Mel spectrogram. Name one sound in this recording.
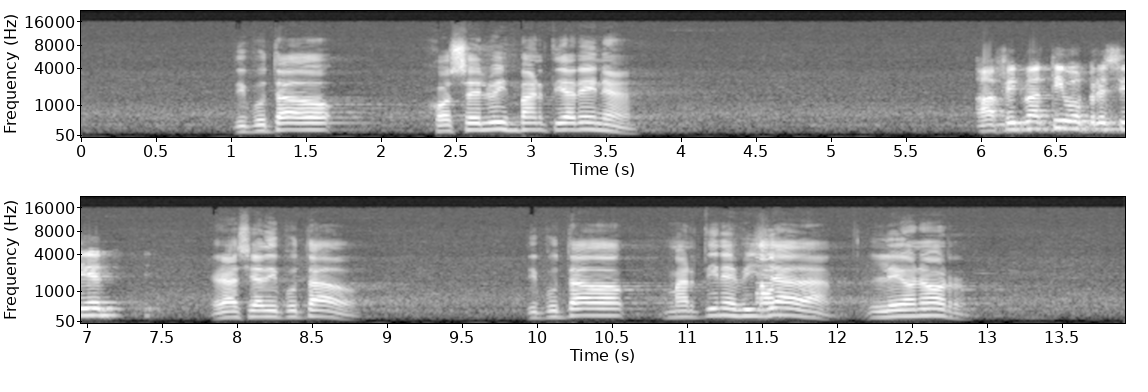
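An elderly man speaks calmly through a microphone in short phrases with pauses.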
